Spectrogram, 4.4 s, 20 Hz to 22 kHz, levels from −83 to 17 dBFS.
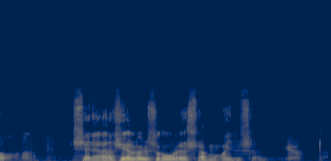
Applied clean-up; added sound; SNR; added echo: neural mask model DeepFilterNet 3.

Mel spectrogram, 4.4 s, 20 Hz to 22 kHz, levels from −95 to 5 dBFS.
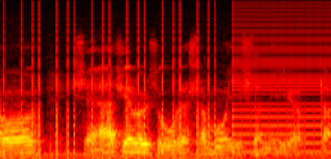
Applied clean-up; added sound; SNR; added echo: none; Telephone; 9 dB; none.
